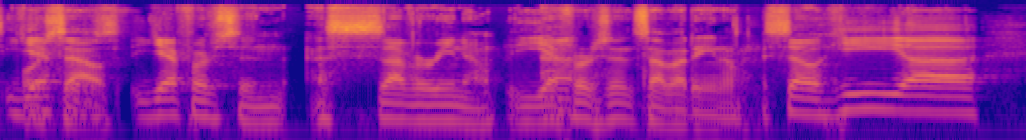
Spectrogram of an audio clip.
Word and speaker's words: Jefferson: It's not Jefferson. It's Jefferson. Even though there is a J right there. It's spelled with a J, but it's pronounced.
